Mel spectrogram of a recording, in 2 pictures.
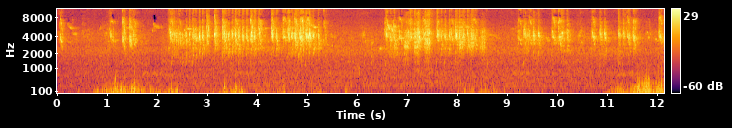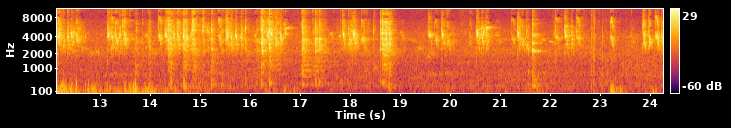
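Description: A flock of sparrows at a rural Gujarat farm keeps up busy, overlapping chirping nearby, broken by repeated bursts of wing flapping and fluttering throughout.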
